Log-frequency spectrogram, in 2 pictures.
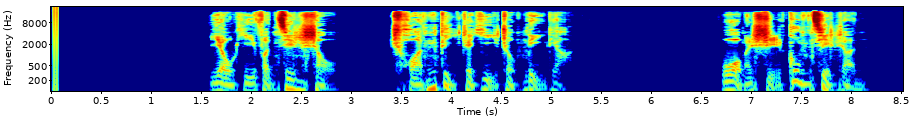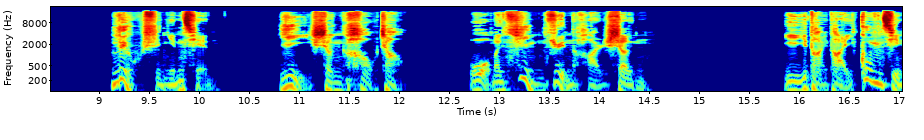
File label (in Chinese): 低沉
